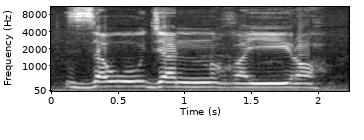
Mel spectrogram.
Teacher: 3 حرف ایسے ہیں قرآن پاک میں جن کے اوپر سیٹی کی آواز آئے، ان میں ایک زا بھی ہے، ان کو حروف صفیریہ بھی کہتے ہیں، سیٹی والے حروف، صاد زا سین۔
